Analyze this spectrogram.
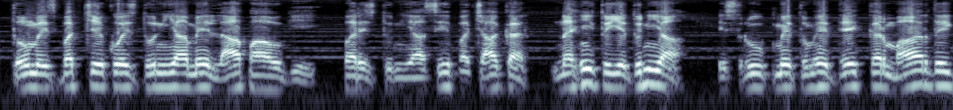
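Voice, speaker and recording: Over faint music in the background, a man puts on a character voice at a medium pitch and a fairly slow pace. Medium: audio drama. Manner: calm, fatherly.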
